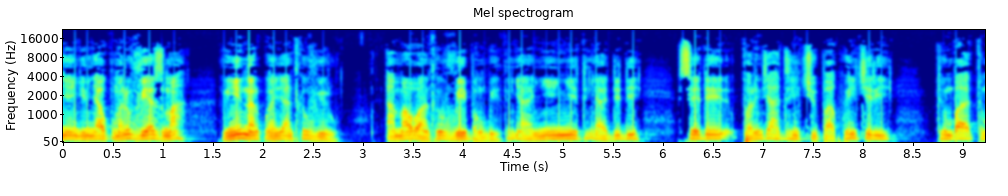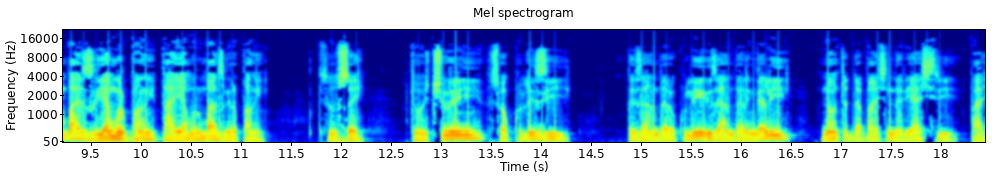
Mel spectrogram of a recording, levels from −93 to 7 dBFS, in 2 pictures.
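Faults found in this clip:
Generation loss, whole clip: swirly, smeared, hollow speech, blurred attacks, worse than one low-rate encode would give. Likely several MP3 passes, sounds like about four at 64 kbit/s. Each re-encode lands on a shifted frame grid, so quantisation noise and spectral holes stack up.

Periodic USB or driver dropouts, 0.11 s to 18.35 s: steady ticks every 0.124 s, around 150 in total. Each is roughly a millisecond of audio skipped, not filled with silence. Points to a background task stalling the USB bus or audio driver on a fixed interval.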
